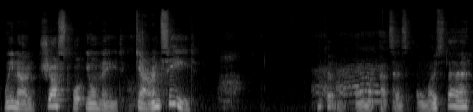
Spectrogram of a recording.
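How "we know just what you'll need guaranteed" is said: lively picture-book narration, key words punched louder; reading to children. A narrator's reading. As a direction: read it like a cheerful promise to a child.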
